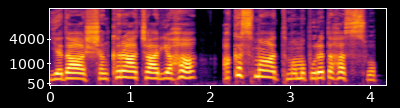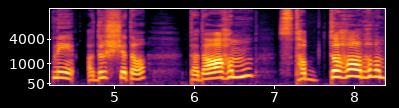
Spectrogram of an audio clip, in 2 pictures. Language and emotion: Sanskrit, surprised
